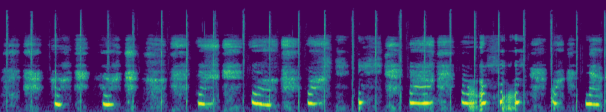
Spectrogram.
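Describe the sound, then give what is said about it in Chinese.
Heavy, rapid panting breaths from running repeat in a steady rhythm, with some breaths carrying a voiced, strained edge, and no talking throughout. “这只是我跑步的喘息啊”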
